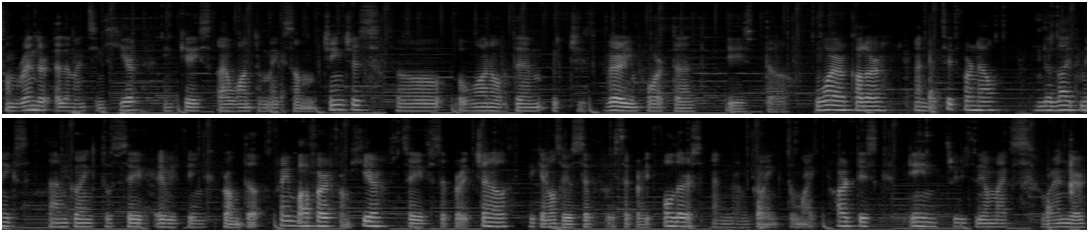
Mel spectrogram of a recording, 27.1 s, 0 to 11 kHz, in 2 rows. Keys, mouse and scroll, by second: 0.3 click, 2.0 click, 4.2 click, 5.0 click, 10.2 click, 12.4 click, 13.1 click, 14.9 click, 16.9 click, 18.5 click, 19.0 click, 19.8 click, 22.1 click, 23.4 click, 24.8 click, 25.1 right click, 25.7 click, 26.9-27.1 typing.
